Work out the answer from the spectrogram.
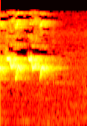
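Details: Orange-headed thrush in a morning 'ngeplong' song, recorded for training caged birds: one short, rich warbled phrase with rapid rising and falling whistled notes, fading out within a second.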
